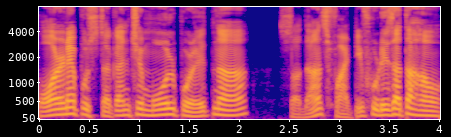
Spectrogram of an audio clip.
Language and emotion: Goan Konkani, fearful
